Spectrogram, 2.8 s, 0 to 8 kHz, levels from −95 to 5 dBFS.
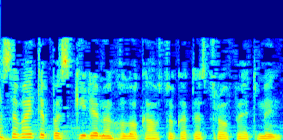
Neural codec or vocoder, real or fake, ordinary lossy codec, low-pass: none; real; MP3, 24 kbps; 7.2 kHz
